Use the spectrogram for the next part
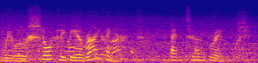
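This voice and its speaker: A woman's voice: medium pitch, heavy background noise. A woman giving formal automated station announcements, stitched together from separately recorded words. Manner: slow, even, measured. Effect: automated announcement spliced together from separate recorded words.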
